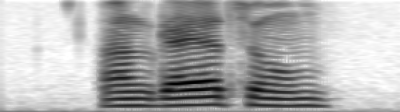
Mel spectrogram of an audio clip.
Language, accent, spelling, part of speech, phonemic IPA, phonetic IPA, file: Armenian, Eastern Armenian, անզգայացում, noun, /ɑnəzɡɑjɑˈt͡sʰum/, [ɑnəzɡɑjɑt͡sʰúm], Hy-անզգայացում.ogg
- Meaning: 1. act of making numb 2. anaesthetization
